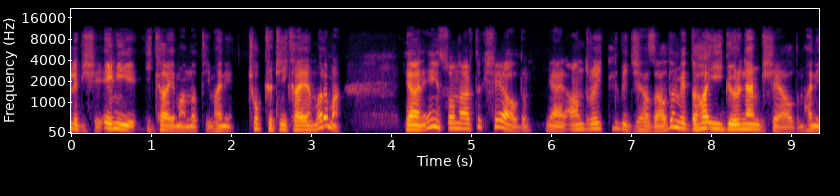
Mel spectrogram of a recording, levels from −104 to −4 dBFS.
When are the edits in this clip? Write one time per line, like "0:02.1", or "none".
none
